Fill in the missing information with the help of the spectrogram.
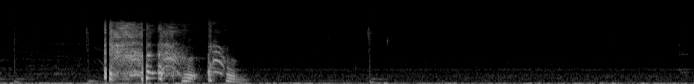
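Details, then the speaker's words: An adult gamer on a live broadcast gives a quick run of three or four harsh, slightly rattly coughs and then remarks that he sounds like a smoker; quiet room noise with faint clicks follows. "Oh man. I sound like a damn smoker. Just coughing over here, no big deal."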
